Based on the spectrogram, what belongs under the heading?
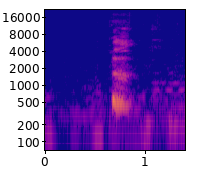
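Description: A single abrupt, sharp hiccup against a quiet room background.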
